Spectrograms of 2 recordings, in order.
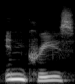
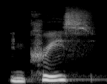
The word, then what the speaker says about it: increase: example there was an increase in the number of followers did you see the difference in pronunciation increase is the verb increase is the noun bonus section thank you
